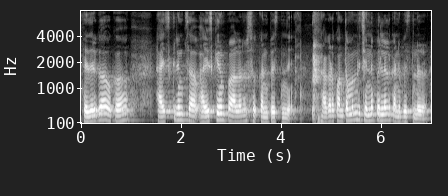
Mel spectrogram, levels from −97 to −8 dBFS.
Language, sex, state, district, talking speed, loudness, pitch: Telugu, male, Andhra Pradesh, Manyam, 110 wpm, -14 LUFS, 165 Hz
